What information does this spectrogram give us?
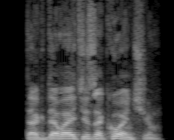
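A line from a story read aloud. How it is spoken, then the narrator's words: Growled. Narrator (Russian): прорычал Паран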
